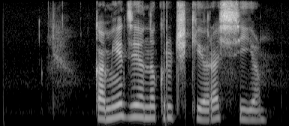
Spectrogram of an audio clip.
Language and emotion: Russian, neutral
